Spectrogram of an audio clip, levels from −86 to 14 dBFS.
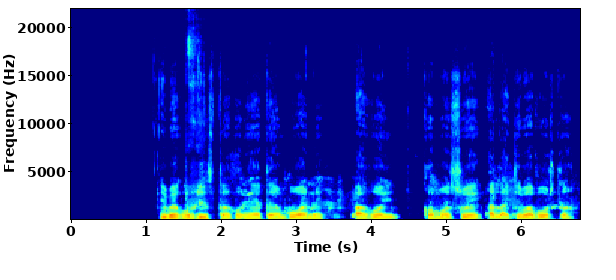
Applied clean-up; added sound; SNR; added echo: neural mask model Resemble Enhance denoiser.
